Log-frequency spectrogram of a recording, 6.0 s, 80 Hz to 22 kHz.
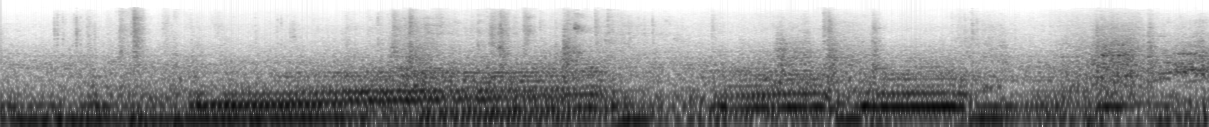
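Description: A 2004 Subaru WRX STi's turbocharged flat-four engine under hard driving, heard from inside the cabin, its note rising and dropping several times with gear changes and throttle lifts. Sharp clicks are scattered through it.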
